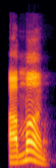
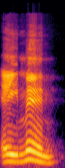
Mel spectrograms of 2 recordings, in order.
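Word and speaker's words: אמן: Ammon. So when people say amen, they're they're mispronouncing the word ammon or saying it in a uh saying it in what? English.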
